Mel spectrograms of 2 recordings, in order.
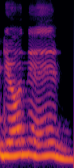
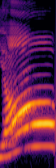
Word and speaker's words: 려: 나그네 려는 려 발음이 나중에 여 발음이 됩니다. 이렇게 앞에 오면 여. 그래서 잘 보셔야 됩니다. 여가 려에서 왔고요.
